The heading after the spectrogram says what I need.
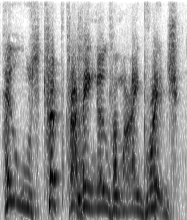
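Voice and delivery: troll challenges the goat on his bridge, high drawn-out roar. A narrator's reading. Troll to youngest goat on the bridge, roaring. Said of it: "roared the troll".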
